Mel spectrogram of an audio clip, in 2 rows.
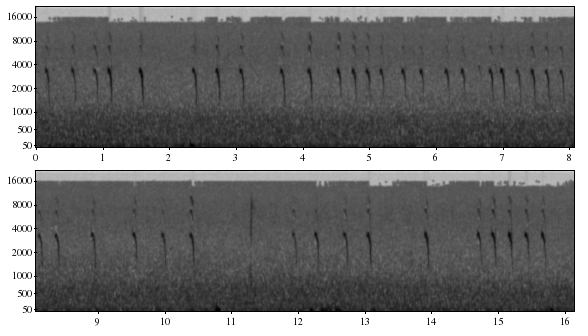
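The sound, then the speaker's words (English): A bird's duck-like quacking calls, many short, sharp notes repeated in quick uneven runs throughout, fairly faint over a steady background hiss. “Start recording bird 336 again.”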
